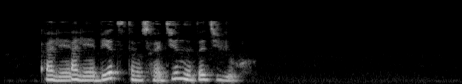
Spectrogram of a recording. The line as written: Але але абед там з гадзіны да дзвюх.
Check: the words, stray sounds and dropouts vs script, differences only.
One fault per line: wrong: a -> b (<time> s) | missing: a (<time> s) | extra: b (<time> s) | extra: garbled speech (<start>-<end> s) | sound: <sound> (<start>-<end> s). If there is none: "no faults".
no faults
